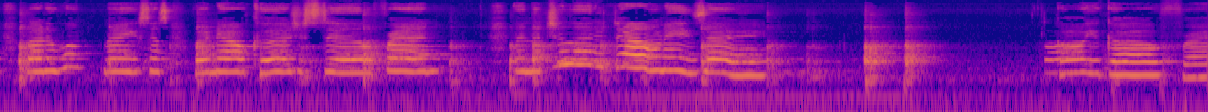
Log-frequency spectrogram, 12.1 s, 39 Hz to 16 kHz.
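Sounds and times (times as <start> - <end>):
a cappella singing: 0.0 - 8.0, 10.4 - 12.0.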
